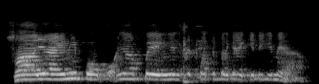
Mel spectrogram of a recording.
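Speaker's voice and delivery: high, insistent demand; complaining customer. Acted. Acted complaining customer cutting in. (pelanggan komplain, nada tinggi mendesak)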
